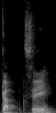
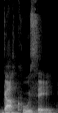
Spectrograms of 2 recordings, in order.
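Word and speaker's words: 学生: the actual writing is gakuse. But similar to like desuka, you don't really pronounce the U because it sounds a bit awkward. So instead of saying gakuse, you can just say gakse.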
